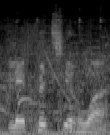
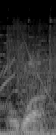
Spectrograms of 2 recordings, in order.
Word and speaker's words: Les Petits Rois: I'm really bad at pronouncing. Les Petits Rois. So RWA. Rois.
